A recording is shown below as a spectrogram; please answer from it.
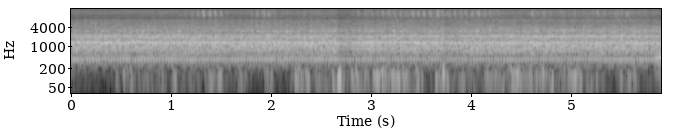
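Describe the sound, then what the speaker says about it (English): A milling machine cuts metal with a brand-new sharp 2-flute 1/4-inch end mill running about 525 RPM at a slow feed, giving a steady mechanical drone with a chattering, rumbling low vibration. "So that's the 2-flute 1/4-inch end mill"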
